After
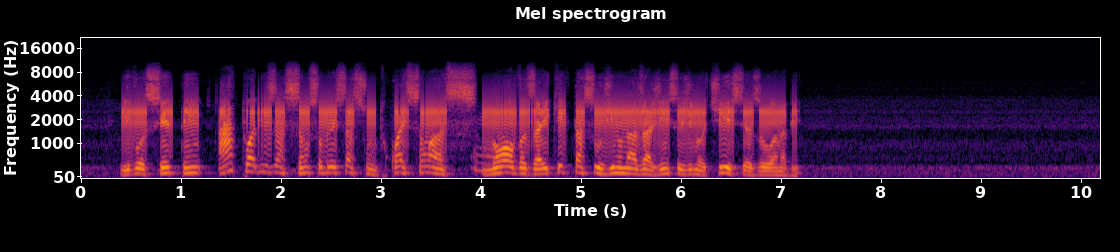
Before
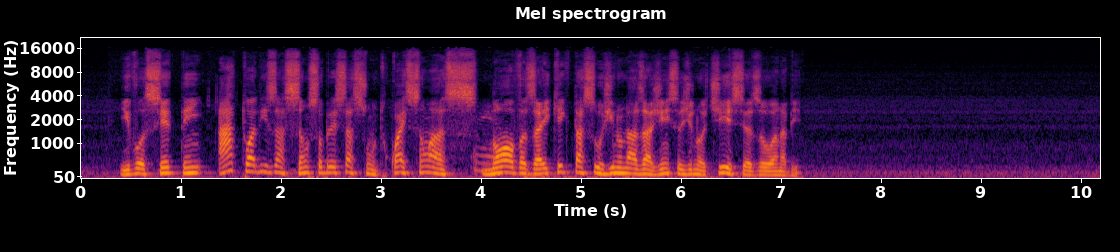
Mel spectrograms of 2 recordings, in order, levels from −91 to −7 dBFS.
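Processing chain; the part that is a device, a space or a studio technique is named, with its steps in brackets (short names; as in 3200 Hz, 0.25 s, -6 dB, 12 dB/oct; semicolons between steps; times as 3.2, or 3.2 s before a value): car door speaker with a rattle (rattling part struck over -37 dBFS, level -21 dBFS; speaker cabinet 83–6600 Hz, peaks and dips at 120 Hz -9 dB, 180 Hz -9 dB, 290 Hz +8 dB, 440 Hz -6 dB, 1000 Hz +4 dB, 1800 Hz +9 dB); gain -3 dB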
